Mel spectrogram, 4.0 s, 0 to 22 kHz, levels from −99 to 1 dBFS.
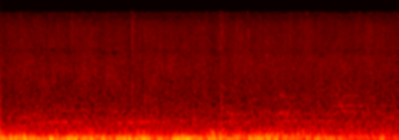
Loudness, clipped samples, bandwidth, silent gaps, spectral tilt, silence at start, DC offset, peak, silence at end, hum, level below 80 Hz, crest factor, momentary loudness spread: -53 LUFS; under 0.1%; 16.5 kHz; none; -4.5 dB/octave; 0 s; under 0.1%; -34 dBFS; 0 s; none; -48 dBFS; 12 dB; 5 LU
